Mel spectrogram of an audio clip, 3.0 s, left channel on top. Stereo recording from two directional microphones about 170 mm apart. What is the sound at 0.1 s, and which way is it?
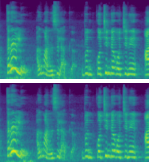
A woman's voice, 5° left (ahead or behind).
